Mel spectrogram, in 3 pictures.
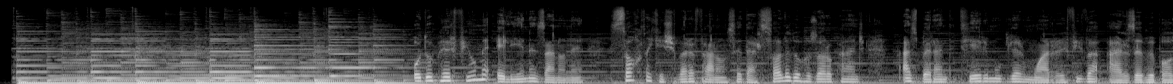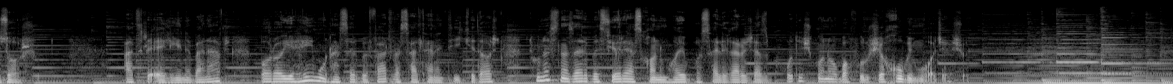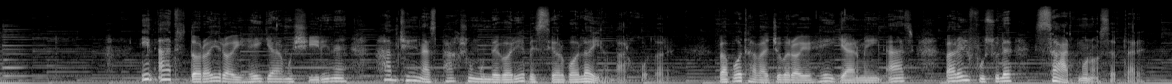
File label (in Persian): VOICE PERSIAN; MUGLER ALIEN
